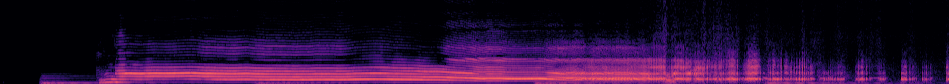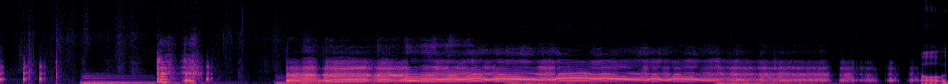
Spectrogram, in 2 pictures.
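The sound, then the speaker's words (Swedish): A man crying and sobbing, from the American TV series Intervention, in long, loud, wavering wails that rise and fall in pitch, broken by shaky breaths, over a steady low tone underneath. “jag tycker det, det, det, finns många nivåer i det här grinet.”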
